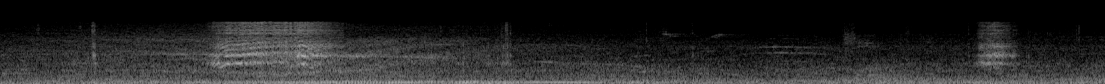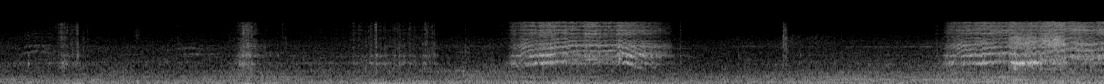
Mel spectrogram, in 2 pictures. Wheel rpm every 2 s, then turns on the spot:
10, 70, 10, 0, 0, 0, 0, 10, 80, 0, 80.
0-2 14-16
